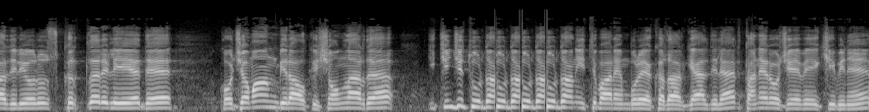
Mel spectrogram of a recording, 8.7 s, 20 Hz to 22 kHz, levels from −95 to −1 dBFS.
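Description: From 4.95 s to 5.70 s the audio catches in a CD stuck on one turn: a scratch keeps knocking the laser back one track, so the same quarter-second slice, about 250 ms long, plays three times with a brief mute at each jump. It sounds like a quick, even stutter. On a waveform the same envelope repeats three times in a row, each copy separated by a thin gap. A spectrogram shows a matching repeated pattern, broken by narrow vertical seams.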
